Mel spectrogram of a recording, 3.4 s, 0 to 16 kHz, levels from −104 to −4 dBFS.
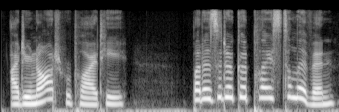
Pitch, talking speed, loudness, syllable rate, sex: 255 Hz, 250 wpm, -15 LUFS, 6.2 syllables/s, female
